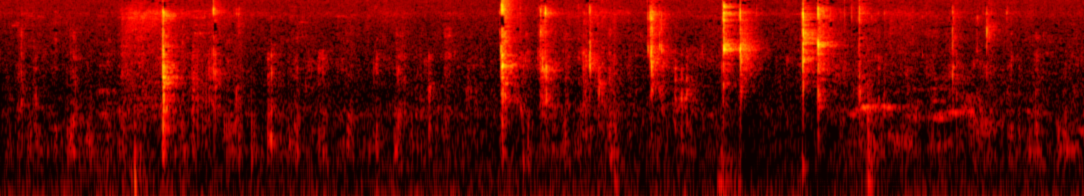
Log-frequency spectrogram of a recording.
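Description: Close-miked mouth sounds of a person chewing food with lips closed, with scattered wet smacks and clicks that come more often in the second half.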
